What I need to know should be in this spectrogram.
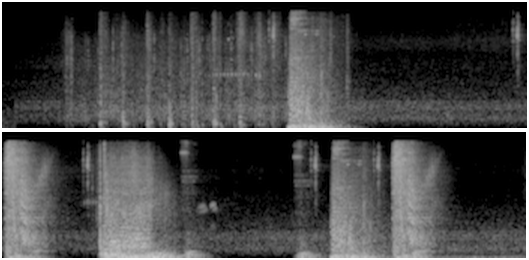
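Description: Footsteps swish through grass.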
